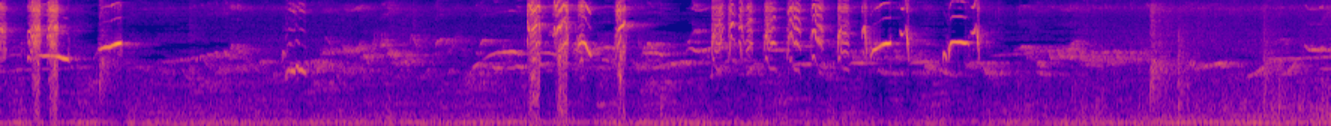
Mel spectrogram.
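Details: Greater green leafbird from Alas Purwo, Banyuwangi, a local bird in hard, nonstop fighting song. Loud clicks and short whistles open, then a dense run of rapid high chips and slurred whistled notes, trailing off into quieter twittering.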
